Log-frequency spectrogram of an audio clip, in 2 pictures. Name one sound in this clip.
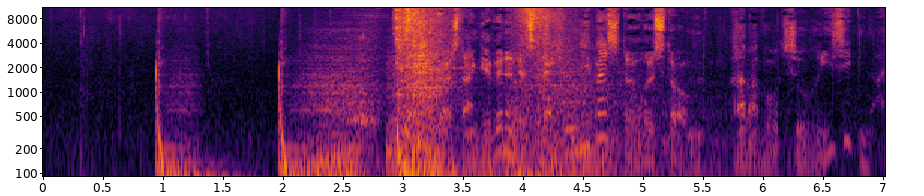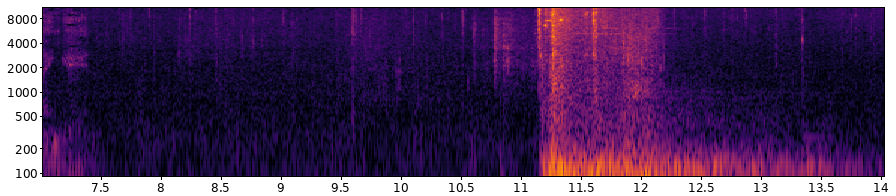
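A deep magical whoosh swells and rumbles, then fades.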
